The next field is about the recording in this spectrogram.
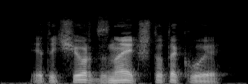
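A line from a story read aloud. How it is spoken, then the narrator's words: Low grumble. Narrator (Russian): проворчал в полголоса Иван Федорович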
